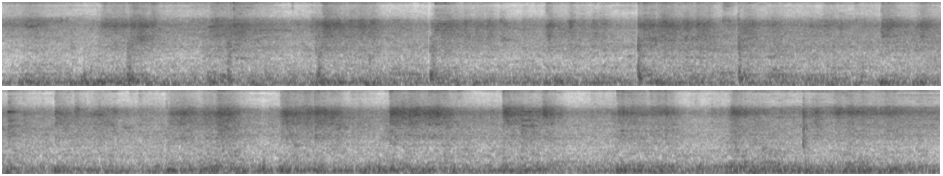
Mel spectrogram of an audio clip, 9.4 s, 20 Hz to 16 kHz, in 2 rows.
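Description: Passenger coach of a Pakistan Railways express train running slowly, about 20 km/h, heard from its open doorway: a steady rumble of wheels on rail with irregular sharp clicks as the wheels pass over rail joints.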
